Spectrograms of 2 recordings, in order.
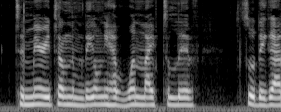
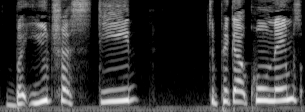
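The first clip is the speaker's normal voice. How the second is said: incredulous; 5 semitones higher, 3 dB louder than usual. Real, not acted. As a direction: question it like it's absurd. Disbelief at the character's choice.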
